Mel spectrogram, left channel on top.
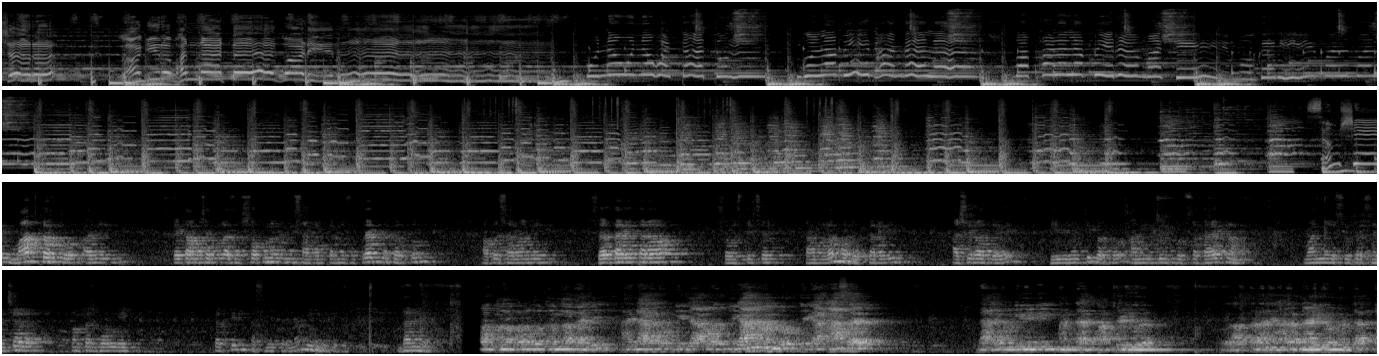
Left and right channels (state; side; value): different; both; correlation 0.00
